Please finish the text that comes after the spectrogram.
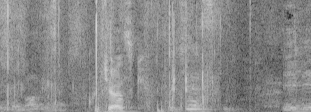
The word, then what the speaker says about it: Kutianski: Como pronuncia o seu nome, Laércio? Kutiansky.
